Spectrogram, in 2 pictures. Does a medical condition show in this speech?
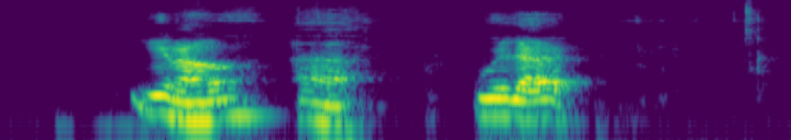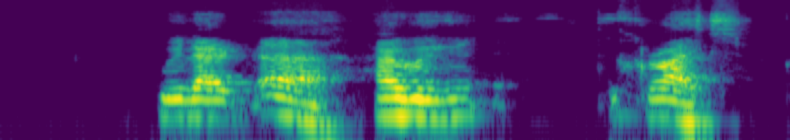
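Yes: cerebral palsy.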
